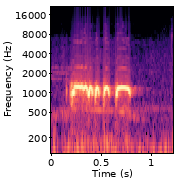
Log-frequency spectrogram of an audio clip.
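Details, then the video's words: Zebra dove singing vigorously: a single quick phrase of four soft, rounded cooing notes at a steady mid pitch. The last note is slightly drawn out and arched, all within under a second, over a faint low background hum. "burung perkutut gacor"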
